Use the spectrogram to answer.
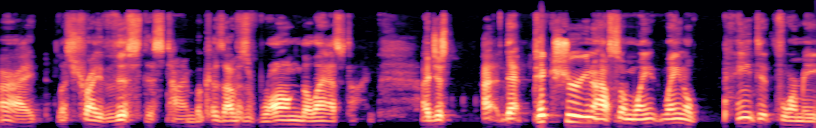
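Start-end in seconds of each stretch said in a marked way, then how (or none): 0.0-3.6 smug, lowered voice. Picturing Satan walking away from God after their talk: smug Satan voice. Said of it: "he's walking away smug going".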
